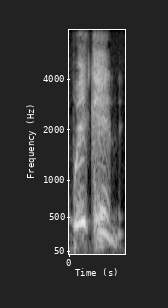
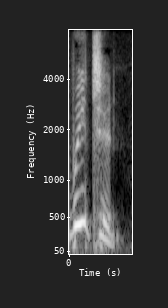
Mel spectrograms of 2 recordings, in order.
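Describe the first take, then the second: First: The word has a short i and k sound. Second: The word has a long ee and ch sound. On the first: The speaker calls it wrong. "It is not Wiccan" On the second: The speaker calls it right. "It is Weechin. That's the correct correct pronunciation"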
